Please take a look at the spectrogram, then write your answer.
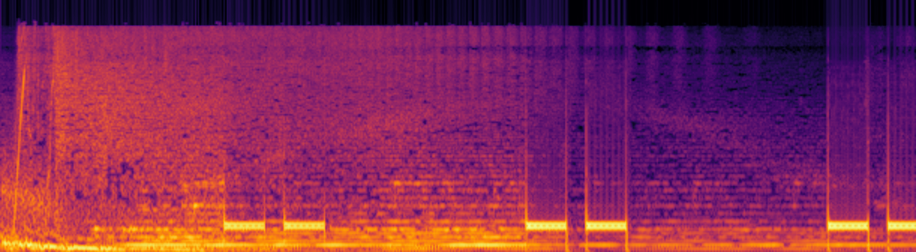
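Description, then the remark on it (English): A phone call is dialed and then rings out before being forwarded to voicemail, with steady paired ringing tones repeating over a low electrical hum and faint line noise; no one speaks. “Yeah, we've been forwarded to voicemail.”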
